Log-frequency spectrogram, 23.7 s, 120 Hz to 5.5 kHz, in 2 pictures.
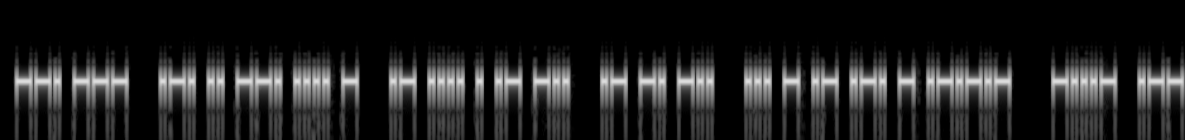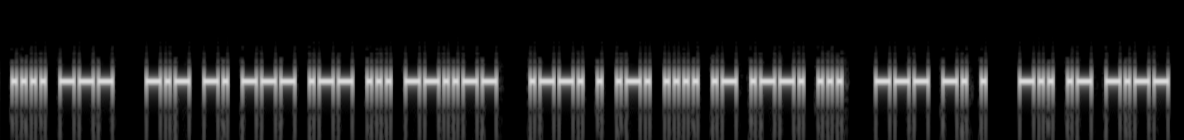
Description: Morse code, heard as a keyed tone, about 25 wpm, 600 Hz. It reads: GO RIGHT AHEAD AND START. <BT> WHO KNOWS, PERHAPS ONE DAY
